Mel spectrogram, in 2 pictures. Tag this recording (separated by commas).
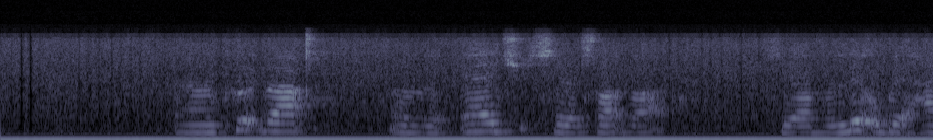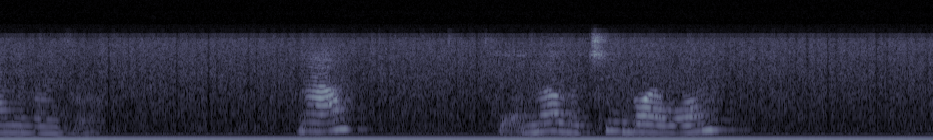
Speech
